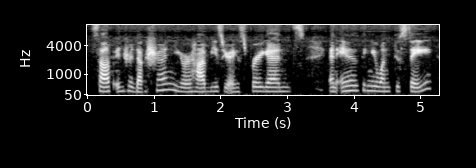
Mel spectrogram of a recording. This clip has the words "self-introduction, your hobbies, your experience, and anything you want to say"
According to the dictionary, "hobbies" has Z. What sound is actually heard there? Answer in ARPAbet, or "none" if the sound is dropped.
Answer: S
